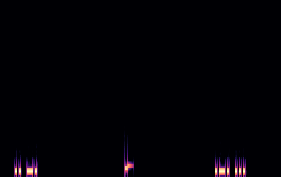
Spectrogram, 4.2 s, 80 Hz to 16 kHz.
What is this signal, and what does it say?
Morse code, heard as a keyed tone, about 38 wpm, 700 Hz. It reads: IN RS
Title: Top Two Letter Combinations in Words 40wpm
